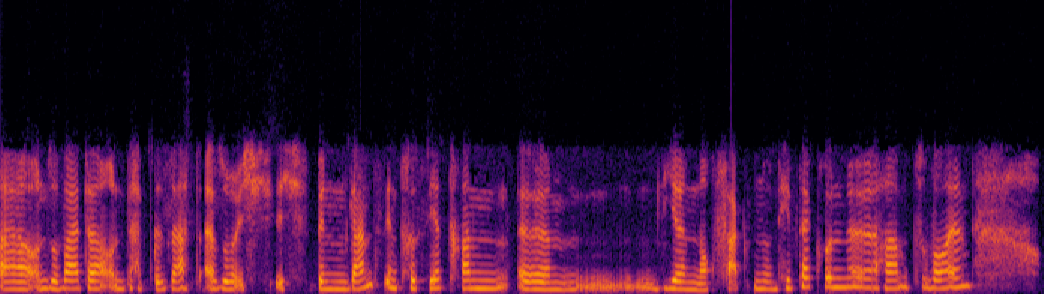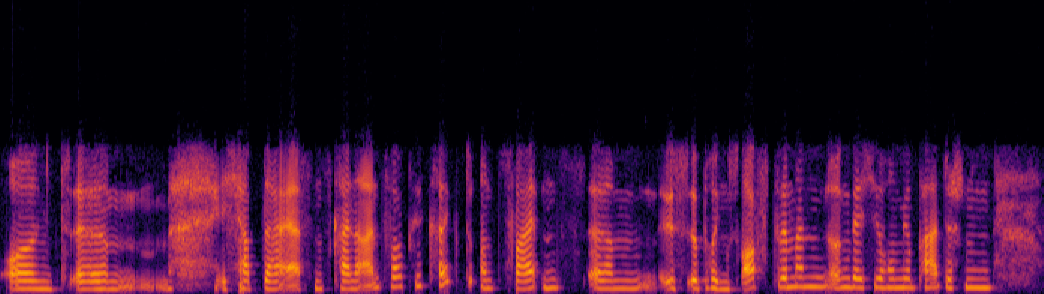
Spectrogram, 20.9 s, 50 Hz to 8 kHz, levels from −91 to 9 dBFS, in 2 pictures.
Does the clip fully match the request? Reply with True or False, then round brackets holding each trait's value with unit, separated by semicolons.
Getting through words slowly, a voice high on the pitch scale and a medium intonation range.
True (120 wpm; 220 Hz; 3.2 semitones)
